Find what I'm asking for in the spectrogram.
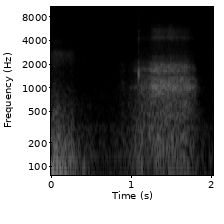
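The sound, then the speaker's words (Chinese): Forceful breathing while a very strong smell is being inhaled: a low rumble fades, then one airy, breathy rush about half a second long swells and subsides. “用力，用力呼吸，”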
